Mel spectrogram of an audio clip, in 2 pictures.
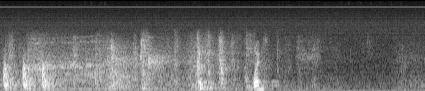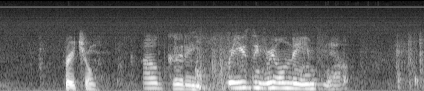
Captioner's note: knock on door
